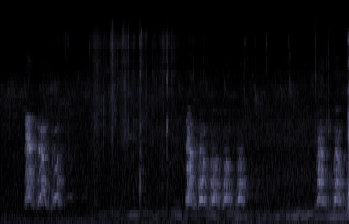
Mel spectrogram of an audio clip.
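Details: Dogs inside an apartment building barking as noise heard by neighbours: three bursts of rapid, repeated muffled barks, about four or five per burst, with quiet gaps and low background hum between them.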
